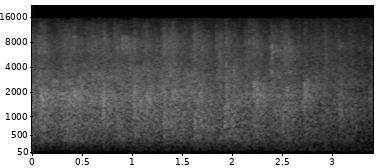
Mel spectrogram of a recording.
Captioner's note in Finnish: aplodeja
